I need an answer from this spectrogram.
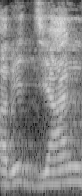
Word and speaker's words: अभिज्ञान: जो है ना, ज्ञान, इसको आप अभिज्ञान बोलेंगे तो ज्यादा अच्छा, क्योंकि वहां पर ज और या दो अक्षर मिलकर के ज्या शब्द बना हुआ है, तो अभिज्ञान बोलेंगे।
